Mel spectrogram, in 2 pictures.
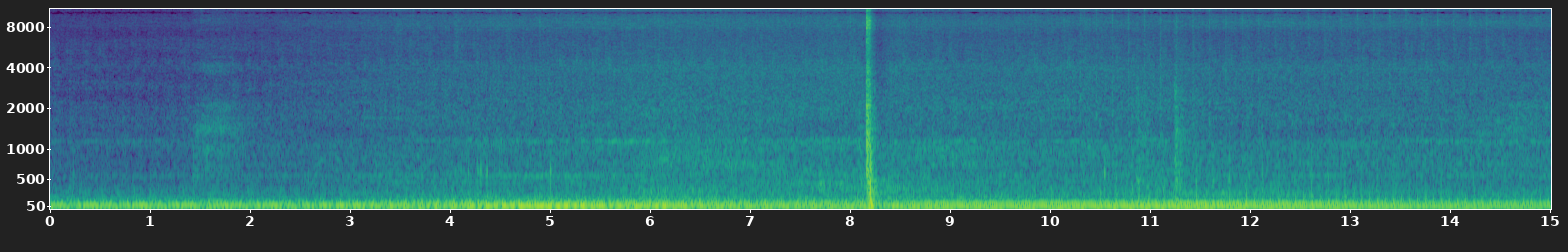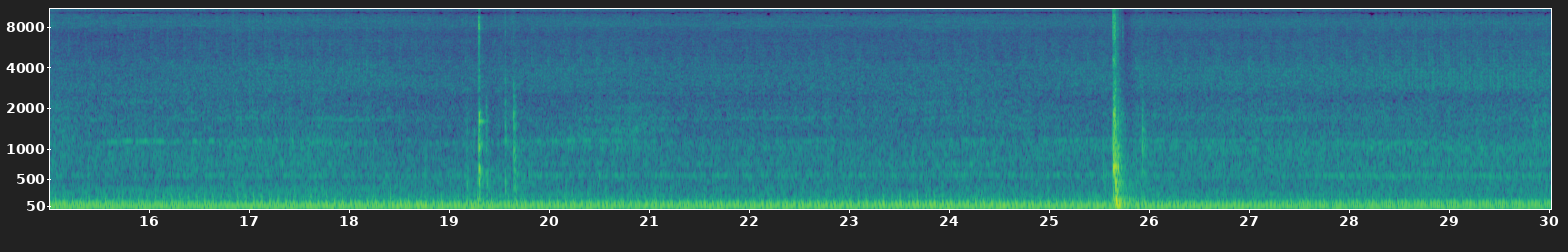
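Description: Citroën CX 25 GTI Turbo 2's turbocharged 2.5-litre four-cylinder engine idling steadily with a low rumble. Three sharp clicks come at intervals over it.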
